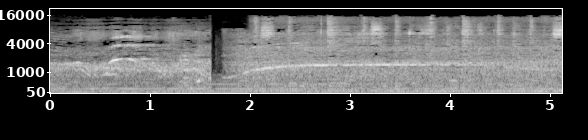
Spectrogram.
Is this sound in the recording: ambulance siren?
yes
